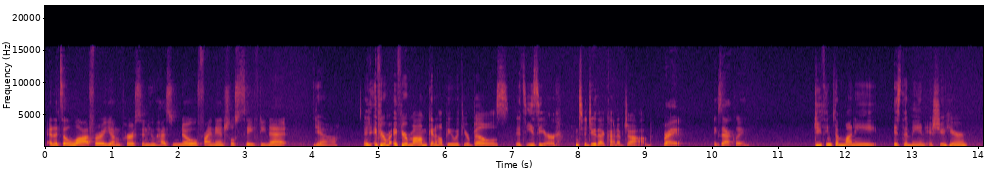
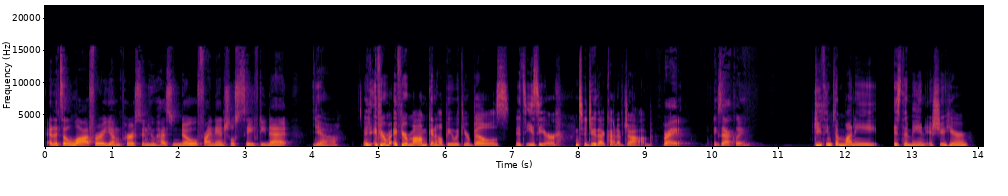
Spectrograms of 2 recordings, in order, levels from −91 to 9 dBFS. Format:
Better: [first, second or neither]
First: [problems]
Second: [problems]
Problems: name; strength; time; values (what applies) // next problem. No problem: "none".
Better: second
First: hiss; faint; throughout; 25 dB below the speech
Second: none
